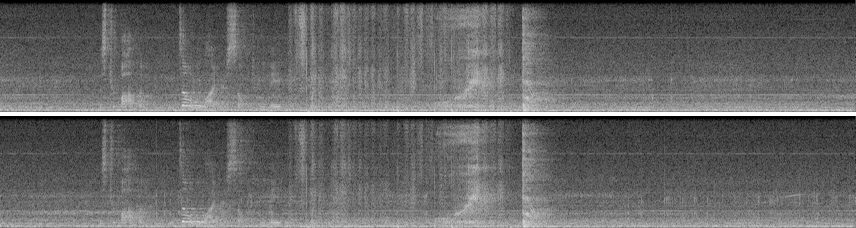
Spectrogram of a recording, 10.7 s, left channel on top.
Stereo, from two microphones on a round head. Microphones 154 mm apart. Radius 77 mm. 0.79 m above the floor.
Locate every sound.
1.2 s a man speaking: 25° left (ahead or behind), 3 m
3.6 s writing: 30° left (ahead or behind), 1.0 m
5.4 s throat clearing: centre (ahead or behind), 3 m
